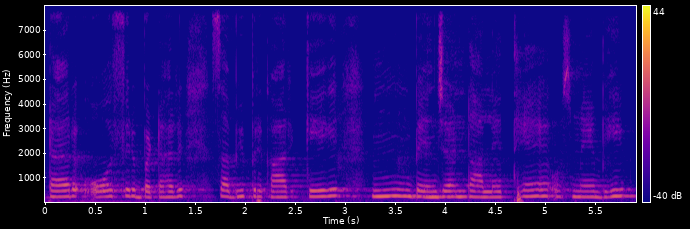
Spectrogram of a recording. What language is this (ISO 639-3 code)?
hin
